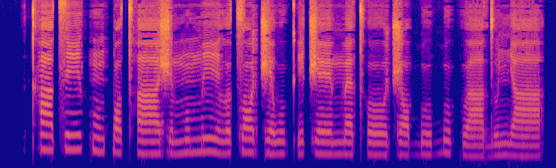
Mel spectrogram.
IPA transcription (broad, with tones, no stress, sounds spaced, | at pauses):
kʰ a˦ t͡s iː˦ kʷ ũ˨ k͡p ɔ˨ tʰ aː˨ ʃ ɪ˨ m ũ˦ m iː˦˨ l ʊ˦ t͡s ɔ˦ t͡ʃ e˨ w u˨ kʼ i˨ t͡ʃ eː˨ m ɛ˨ tʰ oː˨ t͡ʃ ɔ˨ ɓ u˨˦ ɓ u˦˨ kʷ aː˨ d u˦ ɲ aː˦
